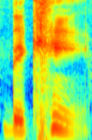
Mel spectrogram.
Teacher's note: in dekhi, I am putting a nasal sound to indicate that paintings are plural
